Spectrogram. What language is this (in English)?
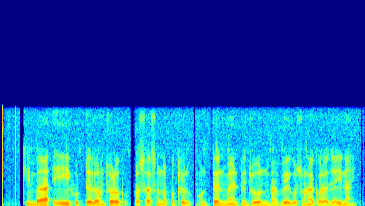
Odia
